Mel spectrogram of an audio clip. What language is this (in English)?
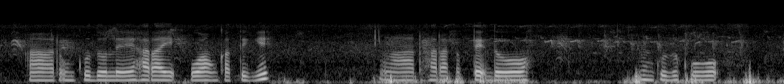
Santali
